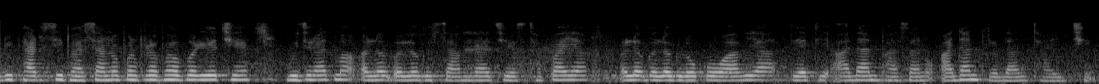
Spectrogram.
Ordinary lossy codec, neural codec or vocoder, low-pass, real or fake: Opus, 16 kbps; none; 7.2 kHz; real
